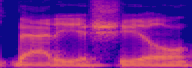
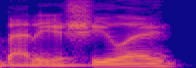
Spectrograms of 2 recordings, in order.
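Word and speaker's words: Badiashile: pronounce badia Shield but I believe it is badia Shield not badia Chile just as a note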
